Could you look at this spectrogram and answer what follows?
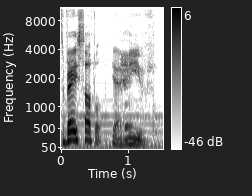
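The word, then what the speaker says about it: Niamh: And there's not even like when you pronounce it, I don't even hear the V there. I hear F. Like what the hell? Yeah, it's very subtle. Yeah. Nev.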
